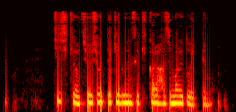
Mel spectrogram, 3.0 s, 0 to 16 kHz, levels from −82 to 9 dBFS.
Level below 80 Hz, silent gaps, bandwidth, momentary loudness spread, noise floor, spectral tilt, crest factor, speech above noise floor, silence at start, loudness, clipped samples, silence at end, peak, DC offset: -50 dBFS; none; 11.5 kHz; 11 LU; -64 dBFS; -6.5 dB/octave; 14 dB; 39 dB; 0.7 s; -25 LUFS; under 0.1%; 0.3 s; -12 dBFS; under 0.1%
